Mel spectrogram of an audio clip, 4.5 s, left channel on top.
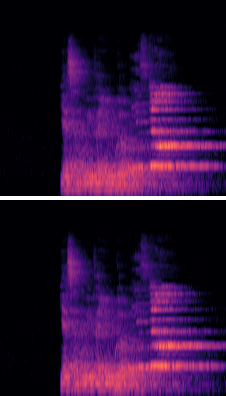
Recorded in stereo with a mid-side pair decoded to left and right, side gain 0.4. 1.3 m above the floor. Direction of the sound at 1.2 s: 60° right.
